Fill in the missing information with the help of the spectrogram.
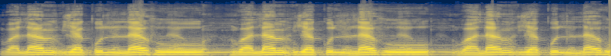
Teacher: الٹا پیش قائم مقام واو مدہ ہے، یہاں ایک الف تک کھینچیں گے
